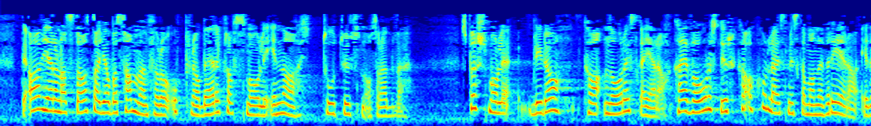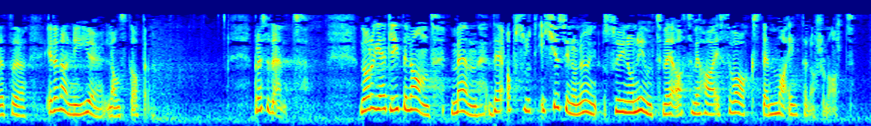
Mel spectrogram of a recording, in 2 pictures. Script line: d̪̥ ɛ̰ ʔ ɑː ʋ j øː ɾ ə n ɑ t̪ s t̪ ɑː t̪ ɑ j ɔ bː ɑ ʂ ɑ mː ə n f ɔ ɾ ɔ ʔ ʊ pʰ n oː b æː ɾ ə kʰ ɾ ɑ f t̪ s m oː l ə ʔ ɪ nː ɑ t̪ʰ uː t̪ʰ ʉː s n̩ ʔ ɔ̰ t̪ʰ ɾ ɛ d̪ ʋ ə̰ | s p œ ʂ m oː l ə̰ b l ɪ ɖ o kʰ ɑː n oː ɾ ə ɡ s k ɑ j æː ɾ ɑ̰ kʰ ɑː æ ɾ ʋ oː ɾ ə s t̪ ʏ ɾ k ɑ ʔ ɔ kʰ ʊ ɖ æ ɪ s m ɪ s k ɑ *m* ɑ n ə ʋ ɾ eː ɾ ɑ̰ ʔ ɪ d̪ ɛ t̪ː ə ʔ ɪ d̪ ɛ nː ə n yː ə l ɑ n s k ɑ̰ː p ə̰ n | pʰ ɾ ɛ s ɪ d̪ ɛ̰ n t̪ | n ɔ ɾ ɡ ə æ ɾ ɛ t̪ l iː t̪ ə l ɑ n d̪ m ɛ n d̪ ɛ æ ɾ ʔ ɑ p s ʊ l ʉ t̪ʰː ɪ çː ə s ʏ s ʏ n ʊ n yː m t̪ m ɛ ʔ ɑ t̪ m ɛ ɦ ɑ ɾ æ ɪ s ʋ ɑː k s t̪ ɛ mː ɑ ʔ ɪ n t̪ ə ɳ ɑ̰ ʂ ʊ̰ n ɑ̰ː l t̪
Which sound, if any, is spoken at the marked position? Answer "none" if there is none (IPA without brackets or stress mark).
m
